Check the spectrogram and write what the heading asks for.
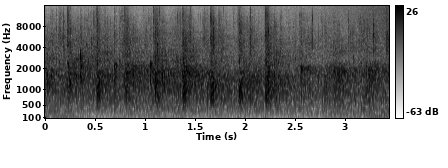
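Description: An audience applauds steadily, a dense wash of many hands clapping at a fairly even loudness, with a few sharper individual claps standing out, and no voices.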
